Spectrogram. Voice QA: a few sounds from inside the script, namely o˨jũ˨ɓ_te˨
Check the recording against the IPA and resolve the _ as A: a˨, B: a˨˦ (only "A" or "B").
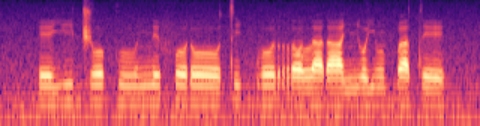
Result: B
